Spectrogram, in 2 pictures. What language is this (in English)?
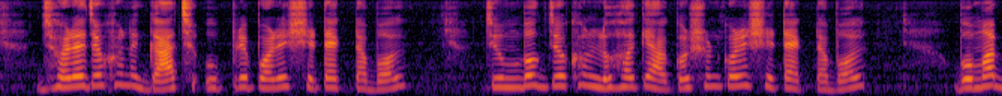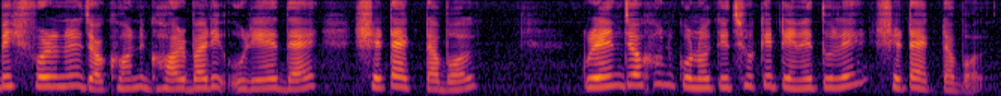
Bangla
